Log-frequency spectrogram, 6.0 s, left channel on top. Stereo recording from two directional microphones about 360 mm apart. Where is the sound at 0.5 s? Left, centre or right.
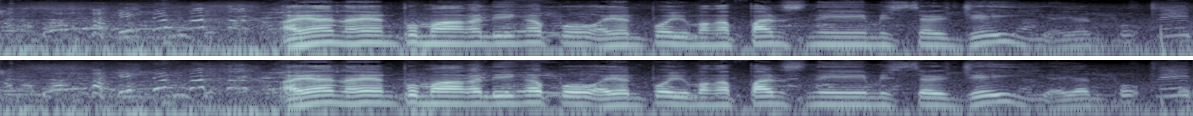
Centre.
